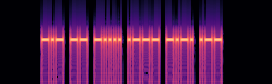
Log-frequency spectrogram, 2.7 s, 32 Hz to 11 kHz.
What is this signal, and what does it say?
Morse code, heard as a keyed tone, about 49 wpm, 700 Hz. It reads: KM6JCW
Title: USA Call Signs 50wpm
